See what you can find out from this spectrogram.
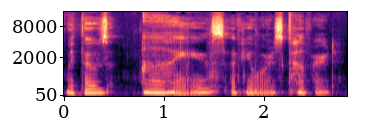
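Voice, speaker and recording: A woman voicing a calm, curious plant-like alien scientist in an ASMR audio roleplay, whispering softly and close with precise, formal, detached phrasing. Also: low voice, slow pace, a little hiss or hum, exaggerated voice. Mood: clinical, calm. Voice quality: soft, breathy whispering. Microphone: close microphone.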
